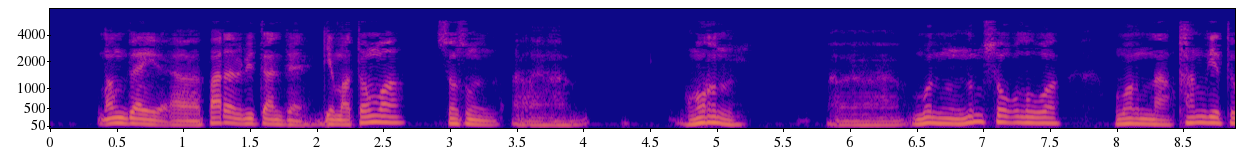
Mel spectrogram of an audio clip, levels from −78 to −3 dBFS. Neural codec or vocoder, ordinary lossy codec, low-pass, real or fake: codec, 16 kHz, 1 kbps, FunCodec, trained on Chinese and English, 50 frames a second; MP3, 24 kbps; 7.2 kHz; fake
